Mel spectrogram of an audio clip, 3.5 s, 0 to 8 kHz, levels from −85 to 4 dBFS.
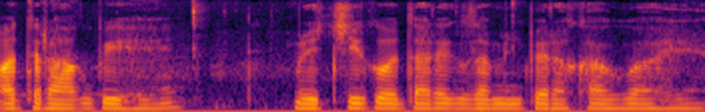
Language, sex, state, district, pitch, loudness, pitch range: Hindi, male, Arunachal Pradesh, Longding, 120 Hz, -22 LUFS, 120-125 Hz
